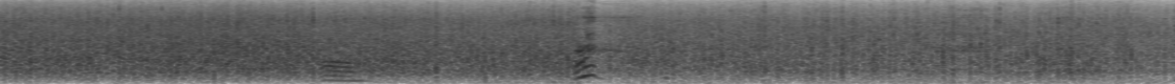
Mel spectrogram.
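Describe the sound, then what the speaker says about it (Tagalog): Heavy rain pounding on a camping tent in Canada, a dense, loud, steady drumming hiss that runs unbroken throughout, with a brief exclamation from a voice partway through. "nandito kami ngayon sa tent dahil sobrang lakas ng ulan."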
